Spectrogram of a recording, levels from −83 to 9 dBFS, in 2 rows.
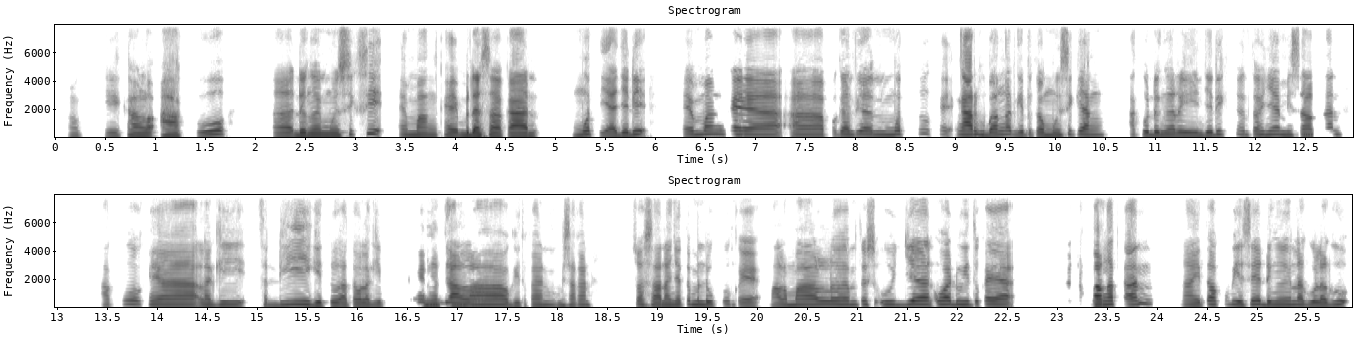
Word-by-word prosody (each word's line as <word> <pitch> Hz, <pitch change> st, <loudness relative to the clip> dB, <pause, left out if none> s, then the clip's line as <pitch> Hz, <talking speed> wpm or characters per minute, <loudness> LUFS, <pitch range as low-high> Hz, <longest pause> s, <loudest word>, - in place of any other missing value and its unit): Oke, 180 Hz, +1 st, -11 dB
kalau 190 Hz, -1 st, +2 dB
aku, 195 Hz, +6 st, +1 dB, 0.5 s
eee, 185 Hz, -1 st, +1 dB
denger 190 Hz, +1 st, +5 dB
musik 190 Hz, +6 st, 0 dB
sih, 295 Hz, -4 st, -2 dB, 0.2 s
emang 200 Hz, -1 st, -1 dB
kayak 195 Hz, -2 st, +1 dB
berdasarkan 180 Hz, -1 st, +5 dB, 0.4 s
mood 225 Hz, +5 st, 0 dB
ya 165 Hz, -2 st, 0 dB
jadi 220 Hz, +7 st, +2 dB, 0.4 s
emang 245 Hz, +5 st, 0 dB
kayak, 225 Hz, -3 st, +3 dB
eee, 210 Hz, 0 st, +1 dB
penggantian 220 Hz, +1 st, -1 dB
mood 235 Hz, +2 st, -2 dB
tuh 300 Hz, 0 st, -13 dB
kayak 245 Hz, -, -13 dB
ngaruh 225 Hz, +1 st, +6 dB
banget 235 Hz, +5 st, +1 dB
gitu 205 Hz, -, -11 dB
ke 205 Hz, -, +3 dB
musik 200 Hz, +4 st, -3 dB
yang 225 Hz, -1 st, +1 dB, 0.3 s
aku 215 Hz, +1 st, -7 dB
dengerin. 200 Hz, -2 st, +1 dB
Jadi 200 Hz, +4 st, +1 dB, 0.2 s
contohnya 230 Hz, 0 st, -4 dB
misalkan 210 Hz, +3 st, -4 dB, 0.7 s
aku 245 Hz, +5 st, -7 dB
kayak 210 Hz, -2 st, +2 dB
lagi 210 Hz, +1 st, -2 dB
sedih 235 Hz, +5 st, -2 dB
gitu, 200 Hz, 0 st, 0 dB
atau 195 Hz, +1 st, -2 dB
lagi 200 Hz, 0 st, -3 dB, 0.3 s
pengen 205 Hz, 0 st, -5 dB
ngegalau 215 Hz, +3 st, +3 dB
gitu 185 Hz, 0 st, -6 dB
kan 200 Hz, +1 st, -3 dB
misalkan 205 Hz, +3 st, -5 dB, 0.4 s
suasananya 205 Hz, -1 st, 0 dB
tuh 250 Hz, -, -5 dB
mendukung 220 Hz, 0 st, -2 dB
kayak 200 Hz, -4 st, -3 dB
malam-malam 220 Hz, +3 st, +1 dB
terus 245 Hz, -2 st, -5 dB
hujan 230 Hz, +2 st, +2 dB
waduh 245 Hz, 0 st, +3 dB
itu 230 Hz, 0 st, -5 dB
kayak 220 Hz, -2 st, +2 dB, 0.5 s
cocok 435 Hz, -, -24 dB
banget 240 Hz, +5 st, +7 dB
kan. 235 Hz, +3 st, +4 dB, 0.4 s
Nah 215 Hz, -, -3 dB
itu 200 Hz, -, -17 dB
aku 240 Hz, +1 st, -1 dB
biasanya 235 Hz, +2 st, +1 dB
dengerin 220 Hz, +1 st, +1 dB
lagu-lagu 210 Hz, -1 st, 0 dB
215 Hz, 145 wpm, -21 LUFS, 200-230 Hz, 0.7 s, banget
